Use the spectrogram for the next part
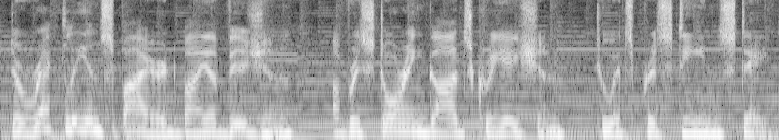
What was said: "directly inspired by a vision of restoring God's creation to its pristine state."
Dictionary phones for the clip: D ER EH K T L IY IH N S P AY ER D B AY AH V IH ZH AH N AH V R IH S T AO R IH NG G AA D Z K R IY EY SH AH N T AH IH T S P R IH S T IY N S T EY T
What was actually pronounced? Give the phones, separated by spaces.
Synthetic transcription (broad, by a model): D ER EH K T L IY IH N S P AY ER D B AY AH V IH ZH AH N AH V R IH S T AO R IH NG G AA D Z K R IY EY SH AH N T AH IH T S P R IH S T IY N S T EY T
